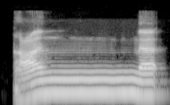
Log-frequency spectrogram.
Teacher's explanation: আন্না, এই যে এটা যে পড়লাম, হ্যাঁ, এই নুনের সাথে তাসদিদ যুক্ত হওয়ার কারণে এখানে একটা গুন্নার সৃষ্টি হলো, এবং এই গুন্নার সৃষ্টি গুন্নাটার আওয়াজ আমরা কিভাবে করব? আমরা তখন নাক থেকে একটা আওয়াজ নির্গত করে আমরা পড়ব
